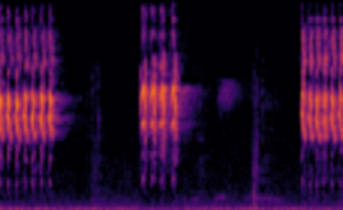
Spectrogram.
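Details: Sunbird; song; used to stimulate silent caged birds to sing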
